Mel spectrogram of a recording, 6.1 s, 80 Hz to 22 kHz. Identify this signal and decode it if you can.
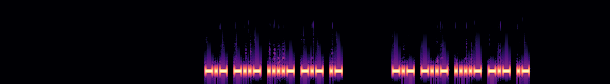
Morse code, heard as a keyed tone, about 48 wpm, 700 Hz. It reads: KX4KA KX4KA
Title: USA Call Signs - 5 Characters - Repeated 2x - 50wpm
